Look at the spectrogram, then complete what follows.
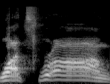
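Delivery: high-pitched mock scream, squealed. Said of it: "the screaming voice".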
